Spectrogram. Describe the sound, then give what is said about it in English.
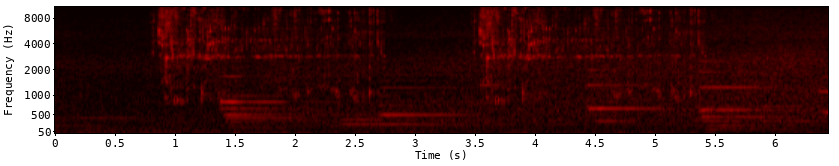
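Veen water from Finland is poured from a pitcher into a glass twice, each pour a steady splashing stream lasting a couple of seconds, with a rising ringing pitch as the glass fills. “And if you're thirsty, there's a pitcher of Veen water right there.”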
